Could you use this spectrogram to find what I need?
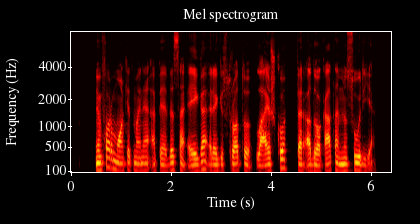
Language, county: Lithuanian, Kaunas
